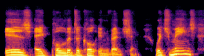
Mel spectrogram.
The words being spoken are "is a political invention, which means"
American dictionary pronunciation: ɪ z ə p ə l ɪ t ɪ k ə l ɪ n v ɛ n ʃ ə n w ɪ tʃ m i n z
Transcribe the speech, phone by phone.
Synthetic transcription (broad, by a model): ɪ z ə p ə l ɪ t ɪ k ə l ɪ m v ɛ n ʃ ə n w ɪ tʃ m i n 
